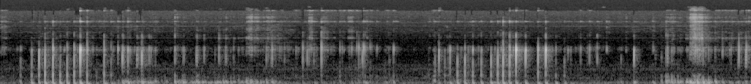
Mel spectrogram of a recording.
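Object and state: Glass jar.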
